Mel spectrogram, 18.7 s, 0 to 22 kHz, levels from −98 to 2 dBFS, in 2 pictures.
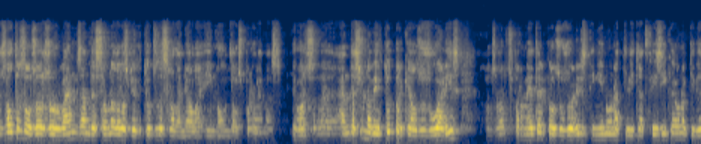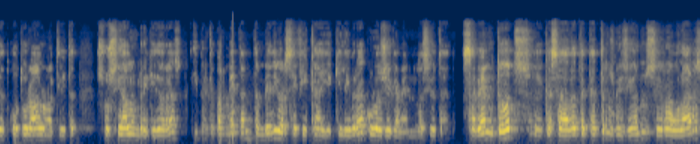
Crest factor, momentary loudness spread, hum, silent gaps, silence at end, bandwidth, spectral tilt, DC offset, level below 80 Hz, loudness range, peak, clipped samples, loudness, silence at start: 20 dB; 15 LU; none; none; 0 s; 12 kHz; -1.5 dB/octave; under 0.1%; -72 dBFS; 5 LU; 0 dBFS; under 0.1%; -19 LUFS; 0 s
